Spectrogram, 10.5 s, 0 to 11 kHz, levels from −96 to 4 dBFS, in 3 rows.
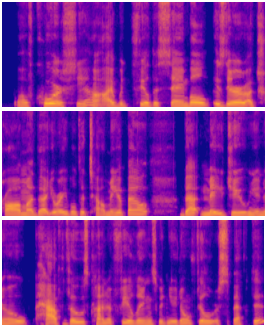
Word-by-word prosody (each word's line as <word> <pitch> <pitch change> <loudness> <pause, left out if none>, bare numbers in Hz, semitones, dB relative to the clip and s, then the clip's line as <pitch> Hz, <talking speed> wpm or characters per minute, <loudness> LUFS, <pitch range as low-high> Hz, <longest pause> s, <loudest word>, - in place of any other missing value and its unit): Well, 195 -4 -5
of 170 - -8
course, 215 -3 +4
yeah, 230 +6 -5
I 165 -7 +1
would 170 -1 -6
feel 175 -1 0
the 165 -2 -4
same. 170 +1 -1
Well, 175 -2 +4
is 190 -3 +1
there 185 -2 +5
a 165 - +1
trauma 170 +2 +1
that 150 -3 +1
you're 155 - -1
able 160 +1 -2
to 155 - -4
tell 150 - -6
me 190 +4 -3
about 230 +4 -1 0.4
that 165 -1 +1
made 160 +1 0
you, 215 0 0
you 185 -3 -3
know, 155 -2 -2
have - - +4
those 185 0 0
kind 165 -4 -2
of 155 0 -6
feelings 175 +2 -2
when 155 - -7
you 150 0 -2
don't 160 -1 -4
feel 160 -2 -1
respected? 245 - -1
175 Hz, 205 wpm, -24 LUFS, 160-185 Hz, 0.4 s, there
